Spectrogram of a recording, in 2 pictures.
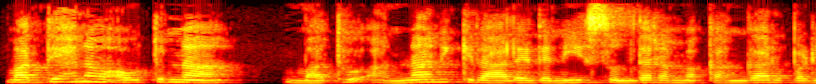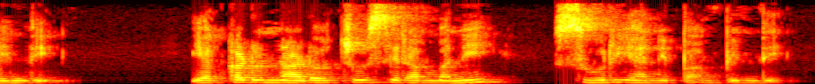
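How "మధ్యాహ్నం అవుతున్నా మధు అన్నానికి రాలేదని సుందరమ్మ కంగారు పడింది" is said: usual speaking voice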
